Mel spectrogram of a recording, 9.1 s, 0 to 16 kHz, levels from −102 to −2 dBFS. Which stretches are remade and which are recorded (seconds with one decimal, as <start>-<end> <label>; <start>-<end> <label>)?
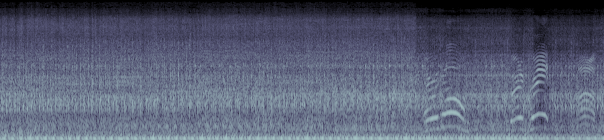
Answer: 0.0-9.1 recorded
